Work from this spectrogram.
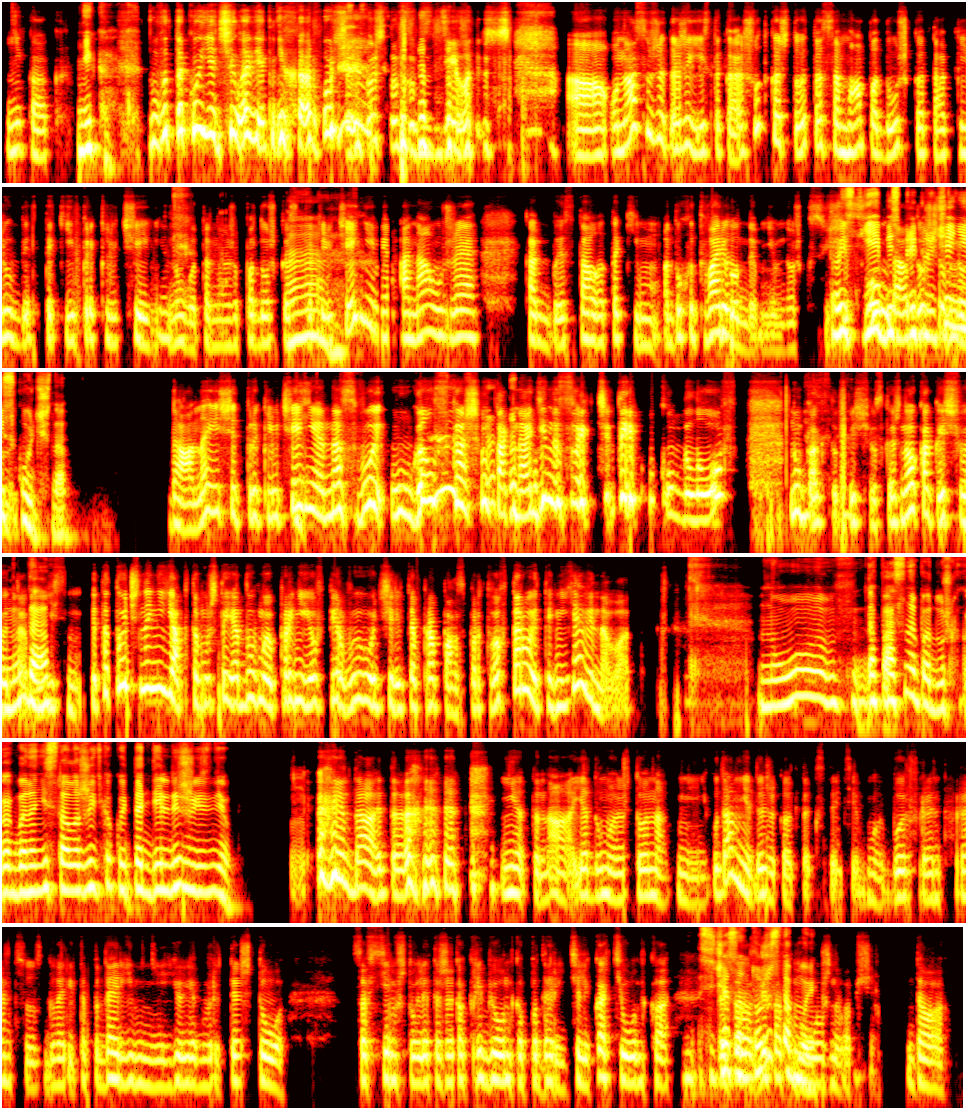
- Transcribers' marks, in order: chuckle; laughing while speaking: "человек нехороший. Ну, что тут сделаешь?"; other background noise; laugh; tapping; grunt; laugh; laughing while speaking: "на один из своих четырёх углов"; laugh; other noise; laugh
- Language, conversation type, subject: Russian, podcast, Есть ли у тебя любимая вещь, связанная с интересной историей?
